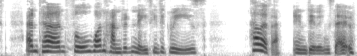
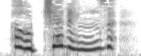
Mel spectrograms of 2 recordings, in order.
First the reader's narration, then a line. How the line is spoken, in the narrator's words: I exclaimed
